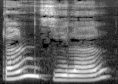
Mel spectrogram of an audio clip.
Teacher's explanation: sukun bertemu dengan Za ini bacaan Ikhfa kita baca dengan samar Nun sukunnya kita baca dengan samar disertai dengan dengung dan ditahan selama tig harakat pada waktu membaca Nun sukunnya bibir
